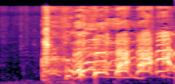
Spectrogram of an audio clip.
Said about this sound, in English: I don't even know why I'm coughing. I think my throat's just hella parched.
